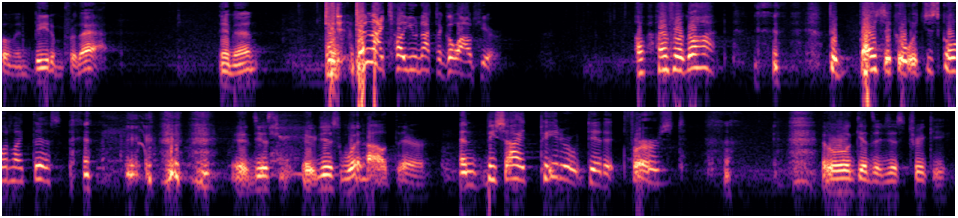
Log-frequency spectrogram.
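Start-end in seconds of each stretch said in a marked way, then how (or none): 3.2-4.9 high, mock-scolding parent voice; hammed-up parent scolding the kid. 6.3-7.2 high, mock child's excuse; hammed-up child voice; kid's excuse. 8.3-10.1 high, mock child's excuse; hammed-up child voice; kid's excuse. 14.1-16.4 high, slow mock-child whine; hammed-up child voice; kid's excuse.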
